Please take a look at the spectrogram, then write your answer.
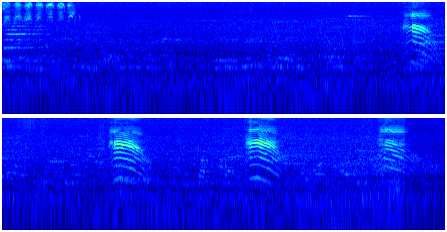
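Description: A blind, starving kitten gives four loud, separate meows a couple of seconds apart, each rising and falling, over a faint background hum.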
